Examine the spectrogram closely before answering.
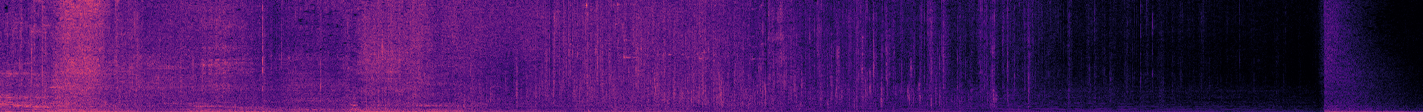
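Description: A huge fleshy mass crumbles and dissolves with a deep, fading rumble.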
